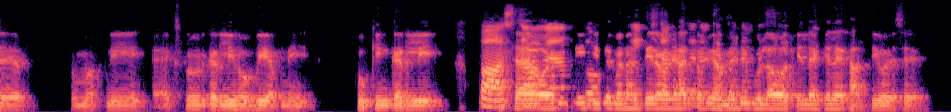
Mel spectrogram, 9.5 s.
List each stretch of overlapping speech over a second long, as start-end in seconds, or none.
5.0-8.2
